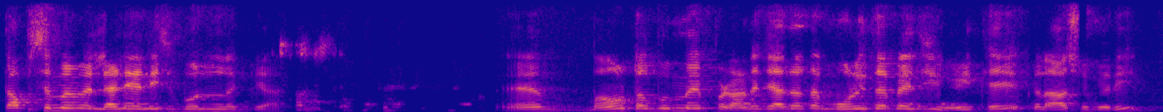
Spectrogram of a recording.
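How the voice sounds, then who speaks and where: Teaching an online spiritual class, a middle-aged man speaks briskly in a fairly high, gravelly voice with fairly even intonation. He earnestly draws on sayings and everyday examples, and the audio is dull and lo-fi.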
